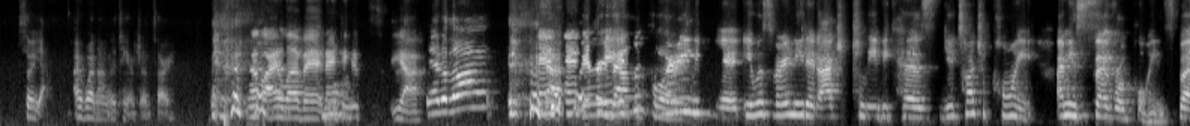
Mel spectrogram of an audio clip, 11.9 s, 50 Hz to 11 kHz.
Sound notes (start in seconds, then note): 2.2 laughs; 5.0 speaking in foreign language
